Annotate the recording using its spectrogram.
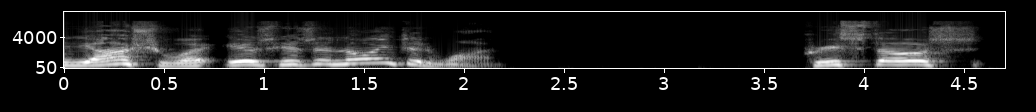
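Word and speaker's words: Χριστός: Christos is correctly pronounced just as I did, Christos, in its original language.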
